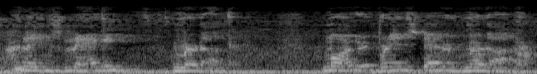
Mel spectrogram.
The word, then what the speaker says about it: Murdaugh: It's very confusing because it's spelled M-U-R-D-A-U-G-H, but apparently it's pronounced Murdaugh.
